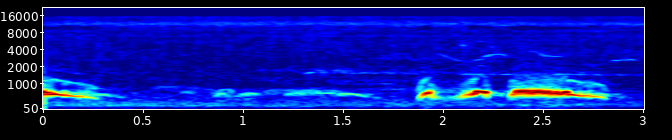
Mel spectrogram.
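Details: Spotted dove from a bird-trapping setting in Ninh Thuận: a fading coo at the start, then after a pause a clear phrase of two short hoots and a longer, wavering coo.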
